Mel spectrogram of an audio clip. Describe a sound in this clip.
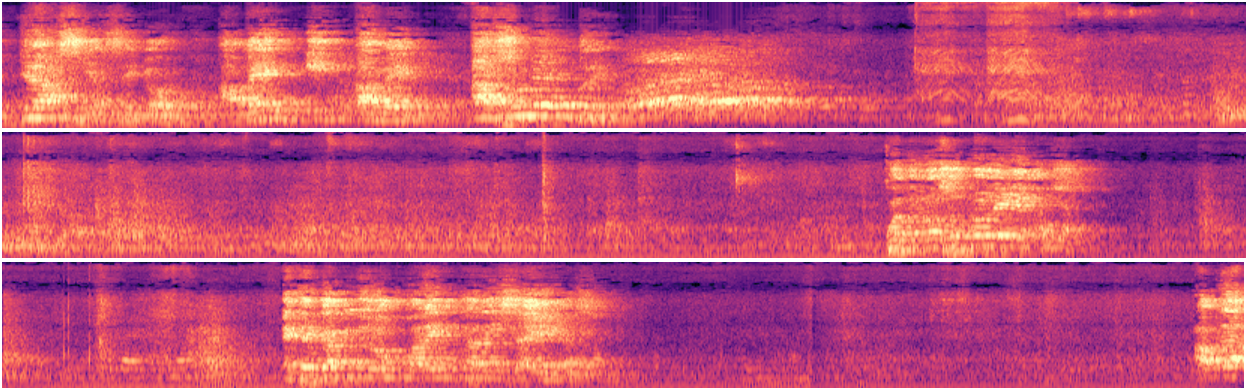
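A crowd of people pray aloud together.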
